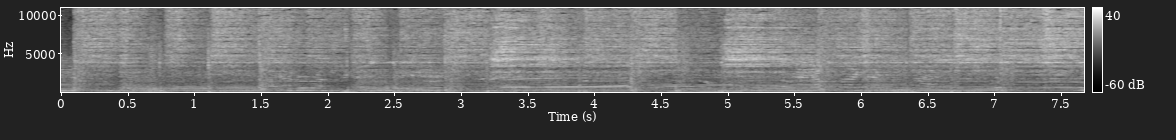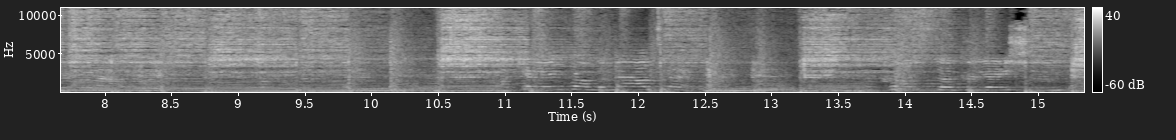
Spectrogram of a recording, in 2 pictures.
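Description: Live rock band playing loud and continuous: drum kit, electric bass and electric guitar, with a woman singing over them.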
